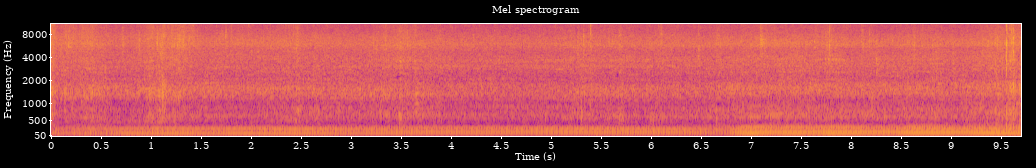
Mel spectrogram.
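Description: Tyres crunch and scrape over rock.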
